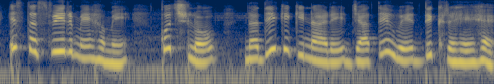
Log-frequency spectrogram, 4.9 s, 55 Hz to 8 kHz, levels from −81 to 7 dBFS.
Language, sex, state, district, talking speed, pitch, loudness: Hindi, female, Assam, Kamrup Metropolitan, 170 wpm, 245 Hz, -15 LUFS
